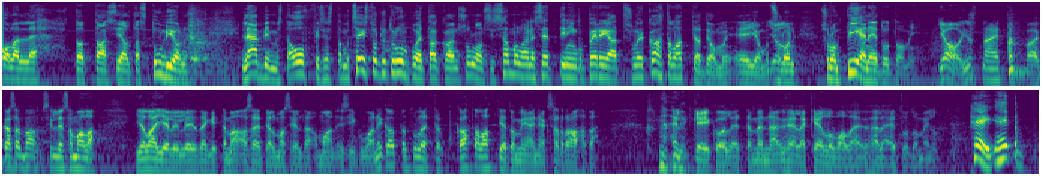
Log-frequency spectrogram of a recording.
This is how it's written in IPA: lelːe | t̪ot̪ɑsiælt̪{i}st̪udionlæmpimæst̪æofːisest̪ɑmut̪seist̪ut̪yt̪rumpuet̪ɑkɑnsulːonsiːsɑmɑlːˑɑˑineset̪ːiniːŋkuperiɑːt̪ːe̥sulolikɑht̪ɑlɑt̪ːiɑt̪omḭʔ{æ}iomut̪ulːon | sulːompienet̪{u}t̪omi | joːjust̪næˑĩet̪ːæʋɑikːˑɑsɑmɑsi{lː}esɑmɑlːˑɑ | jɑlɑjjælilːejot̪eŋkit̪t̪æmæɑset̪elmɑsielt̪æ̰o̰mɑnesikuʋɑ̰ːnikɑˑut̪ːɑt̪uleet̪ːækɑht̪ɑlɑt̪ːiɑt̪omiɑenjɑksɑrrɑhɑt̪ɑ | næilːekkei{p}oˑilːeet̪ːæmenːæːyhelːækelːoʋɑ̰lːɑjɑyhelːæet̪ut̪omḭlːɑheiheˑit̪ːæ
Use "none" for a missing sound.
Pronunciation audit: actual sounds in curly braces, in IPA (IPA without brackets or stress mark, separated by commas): æ, e, u, lː, k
